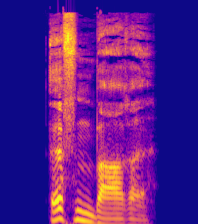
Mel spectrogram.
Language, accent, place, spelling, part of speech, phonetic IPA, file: German, Germany, Berlin, öffenbare, adjective, [ˈœfn̩baːʁə], De-öffenbare.ogg
- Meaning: inflection of öffenbar: 1. strong/mixed nominative/accusative feminine singular 2. strong nominative/accusative plural 3. weak nominative all-gender singular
